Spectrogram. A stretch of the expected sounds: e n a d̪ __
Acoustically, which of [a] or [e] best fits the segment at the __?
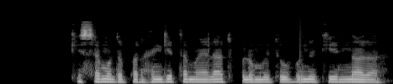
a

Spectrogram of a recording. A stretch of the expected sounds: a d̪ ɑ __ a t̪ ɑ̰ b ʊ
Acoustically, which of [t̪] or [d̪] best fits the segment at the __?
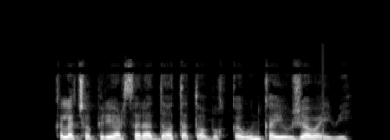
t̪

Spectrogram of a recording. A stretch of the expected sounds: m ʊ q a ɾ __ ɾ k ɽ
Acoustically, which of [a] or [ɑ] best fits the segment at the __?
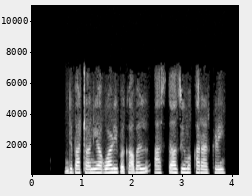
a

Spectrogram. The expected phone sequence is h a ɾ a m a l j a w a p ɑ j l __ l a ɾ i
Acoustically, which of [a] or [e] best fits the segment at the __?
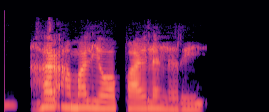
a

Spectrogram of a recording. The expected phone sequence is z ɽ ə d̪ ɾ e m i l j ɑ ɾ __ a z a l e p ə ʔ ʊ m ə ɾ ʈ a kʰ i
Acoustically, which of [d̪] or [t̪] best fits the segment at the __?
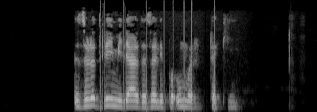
d̪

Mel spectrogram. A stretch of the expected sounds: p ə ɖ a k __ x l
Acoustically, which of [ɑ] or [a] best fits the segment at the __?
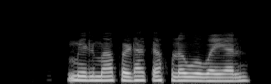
a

